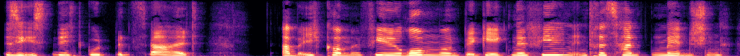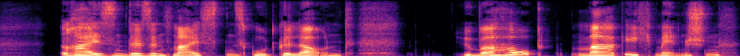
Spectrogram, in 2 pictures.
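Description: A man's voice: extremely high pitch, fairly even intonation, unhurried, creaky, fairly bright tone, pitched above the performer's own voice, heavily acted. A man voicing an indignant middle-aged woman train conductor who sobs and then snaps back. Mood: tearful. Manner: sobbing then snapping indignantly.

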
